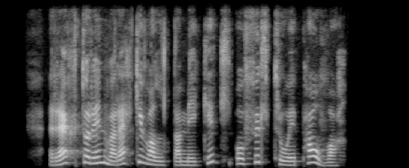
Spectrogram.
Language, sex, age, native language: Icelandic, female, 40-49, Icelandic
